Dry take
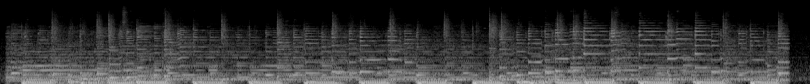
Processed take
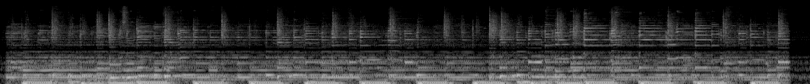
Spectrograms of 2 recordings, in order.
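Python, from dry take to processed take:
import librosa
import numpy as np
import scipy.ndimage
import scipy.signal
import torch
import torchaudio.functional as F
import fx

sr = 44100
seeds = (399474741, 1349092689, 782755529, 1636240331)

y = fx.fixed_phaser(x, sr, hz=390.0, stages=8)
y = y + 0.97 * np.pad(y, (int(2.9 * sr / 1000.0), 0))[:len(y)]
y = y * librosa.db_to_amplitude(2.5)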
